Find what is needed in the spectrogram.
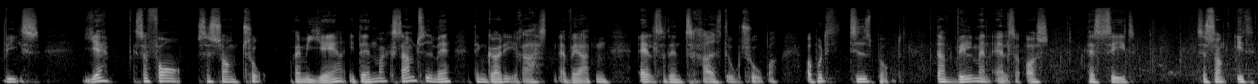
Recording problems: crowd noise; faint; throughout; 25 dB below the speech

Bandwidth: 14.5 kHz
